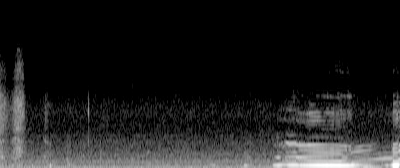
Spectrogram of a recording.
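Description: Near-silent room background, then near the end a drawn-out, high-pitched vocal call lasting about a second, held fairly level before bending upward as it ends.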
